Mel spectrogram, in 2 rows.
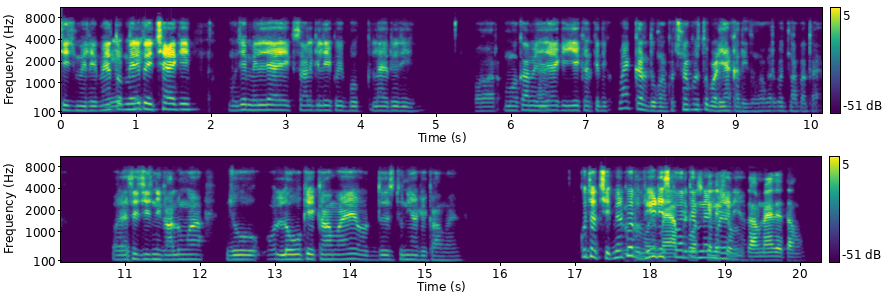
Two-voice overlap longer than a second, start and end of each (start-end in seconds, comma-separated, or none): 17.6-19.5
